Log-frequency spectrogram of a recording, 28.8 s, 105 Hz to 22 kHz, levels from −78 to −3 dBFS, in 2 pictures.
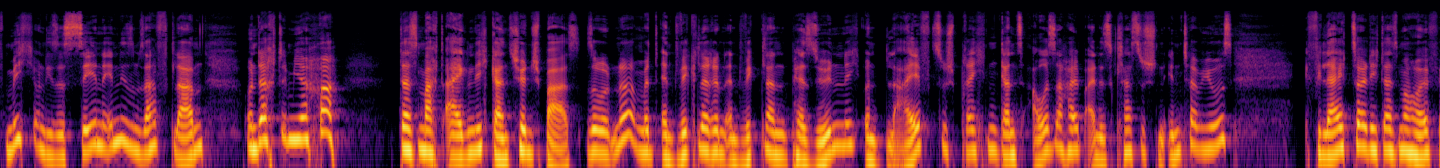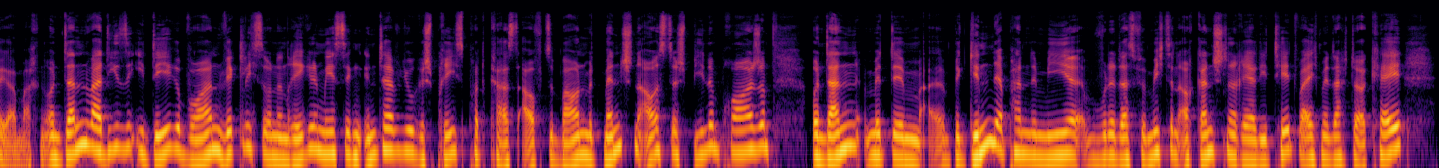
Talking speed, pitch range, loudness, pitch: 160 wpm, 145-190 Hz, -20 LUFS, 165 Hz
